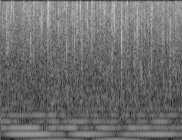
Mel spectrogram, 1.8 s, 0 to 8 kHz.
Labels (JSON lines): {"label": "biophony, midshipman", "recorder": "SoundTrap 500"}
